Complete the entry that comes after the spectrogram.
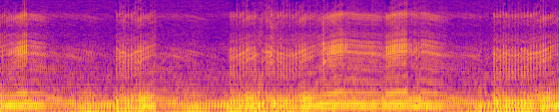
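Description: Simulated motocross bike engine in MX Simulator revving hard through the gears on a custom track, a continuous loud buzzing whine that rises and falls in pitch with each shift, steady throughout.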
